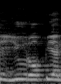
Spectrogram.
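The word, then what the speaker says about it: European: Wavell है, एन लगाएंगे, लेकिन यहां पर प्रोनाउंसिएशन इसका देखिए यूरोपियन, य फिर से आ रहा है, इसलिए यहां पर अ लगाएंगे।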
